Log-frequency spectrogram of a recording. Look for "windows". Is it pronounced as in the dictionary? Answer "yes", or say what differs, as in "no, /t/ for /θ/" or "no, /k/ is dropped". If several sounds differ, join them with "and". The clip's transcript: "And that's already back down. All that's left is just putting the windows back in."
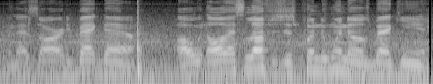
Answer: yes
